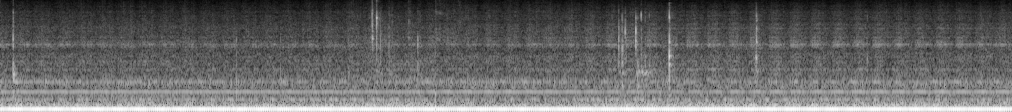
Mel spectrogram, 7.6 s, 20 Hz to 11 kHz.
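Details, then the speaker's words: Polaris Ranger 900 XP bought as a non-runner, engine cranking on the starter during a compression test: fast, even, light cranking about 200 beats a minute with no strong firing pulses; readings only about 50 and 10, suspected holed piston or open valves. "all right so as you saw we took a little compression test on the old cylinders here and we didn't end up with much 50 and 10 or something terrible so there's not much there there's either a hole in a piston or the valves are open or something's going on"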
